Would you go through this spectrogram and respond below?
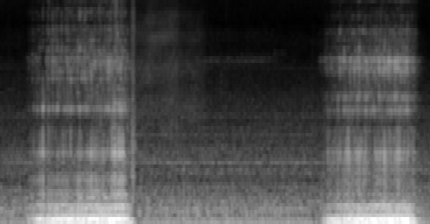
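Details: Cane Corso dog snoring: two loud, low, rattling snores on the in-breath, separated by a quiet pause.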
